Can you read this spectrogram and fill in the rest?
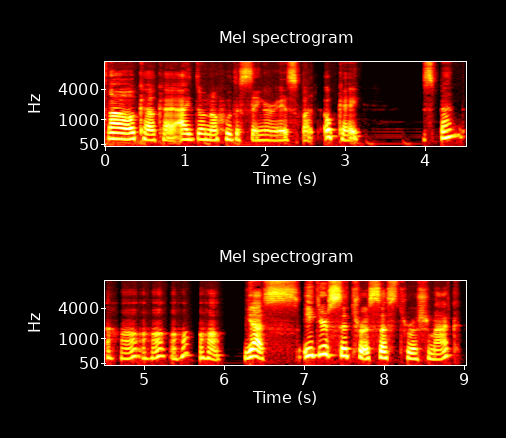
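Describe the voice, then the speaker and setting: A woman hosting a casual livestream, chatting in an animated, teasing way. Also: lowish voice, moderate pace, dry recording. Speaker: host of a live read-along stream. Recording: music behind the voice. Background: music.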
